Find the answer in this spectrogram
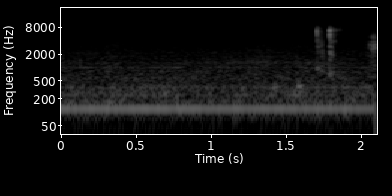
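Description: Near silence with a low steady hum, then two faint computer mouse clicks in quick succession near the end.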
